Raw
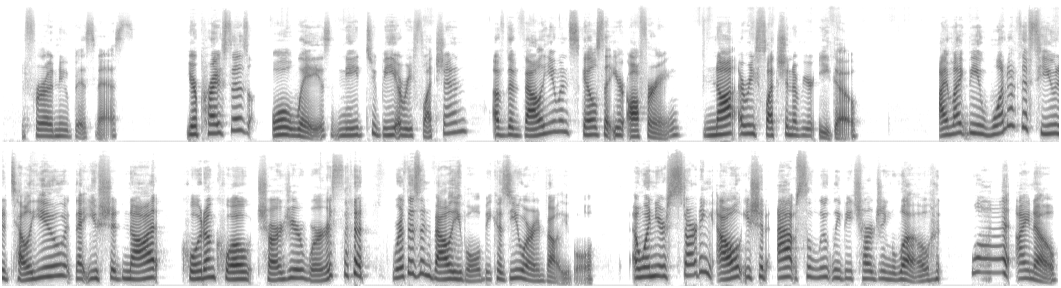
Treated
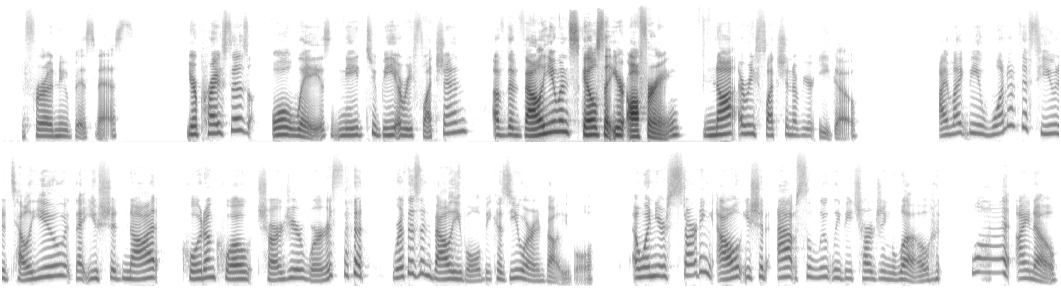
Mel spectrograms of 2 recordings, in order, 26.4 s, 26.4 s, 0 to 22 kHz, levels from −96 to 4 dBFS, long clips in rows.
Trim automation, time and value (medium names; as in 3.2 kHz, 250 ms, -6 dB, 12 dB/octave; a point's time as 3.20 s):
6.33 s -8 dB
6.77 s +3 dB
8.05 s +3 dB
9.00 s -8.5 dB
9.82 s -15.5 dB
